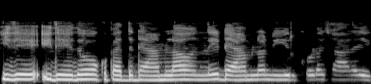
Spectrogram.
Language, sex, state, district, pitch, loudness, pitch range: Telugu, female, Andhra Pradesh, Srikakulam, 220 Hz, -12 LUFS, 215-230 Hz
